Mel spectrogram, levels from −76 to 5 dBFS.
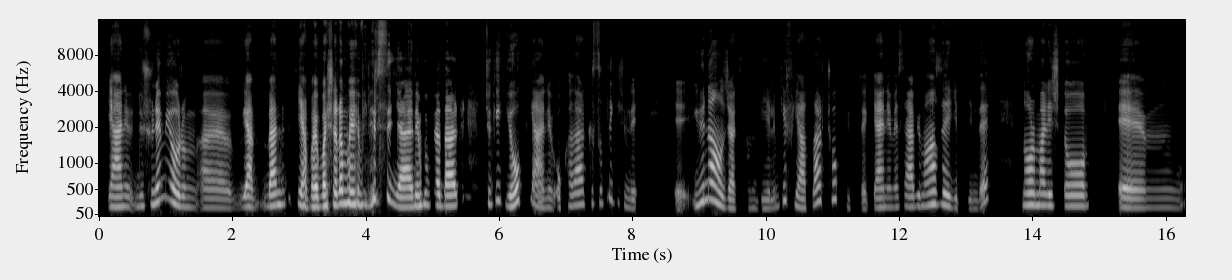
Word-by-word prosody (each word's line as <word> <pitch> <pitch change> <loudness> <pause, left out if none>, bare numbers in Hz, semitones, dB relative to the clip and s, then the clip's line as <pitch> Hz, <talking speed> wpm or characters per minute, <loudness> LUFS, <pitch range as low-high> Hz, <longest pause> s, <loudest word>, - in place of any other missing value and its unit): yani 185 0 +1
düşünemiyorum. 225 - -1
Iıı, 165 -2 -6
ya 190 -1 +3
ben, 205 0 +4
dedim 250 +9 -17
ki, 235 - -6
"Ya 210 -4 +4
ba 185 0 +6
başaramayabilirsin 235 - +4
yani 185 +2 +4
bu 225 - -7
kadar." 200 -2 +5 0.4
Çünkü 245 +5 -7
yok, 205 +9 +2
yani, 170 0 -4
o 180 - -12
kadar 215 +5 -5
kısıtlı 245 +7 -17
ki 260 -1 -30
şimdi, 170 -8 -15 0.6
eee, 430 -3 -12
yün 270 +9 -5
alacaksın 165 - 0
diyelim 160 +2 -16
ki 300 +9 -11
fiyatlar 210 - -5
çok 320 0 -11
yüksek. 170 -2 -19
Yani, 175 +1 -2
mesela 185 +1 -5
bir 200 - -11
mağazaya 225 +1 -1
gittiğinde 170 - -11 0.5
normal 215 -1 0
işte 210 -1 -7
o, 200 0 -2 0.4
emm, 170 -1 -4
200 Hz, 140 wpm, -22 LUFS, 175-235 Hz, 0.6 s, ba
